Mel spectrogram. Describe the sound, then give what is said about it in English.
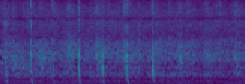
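A crowd applauds the tech team during a service, a steady wash of clapping with a few sharper individual claps standing out, at moderate volume, with no one speaking. “So if you guys would just help join me in giving that tech team a round of applause.”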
